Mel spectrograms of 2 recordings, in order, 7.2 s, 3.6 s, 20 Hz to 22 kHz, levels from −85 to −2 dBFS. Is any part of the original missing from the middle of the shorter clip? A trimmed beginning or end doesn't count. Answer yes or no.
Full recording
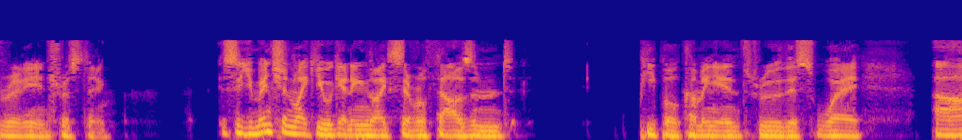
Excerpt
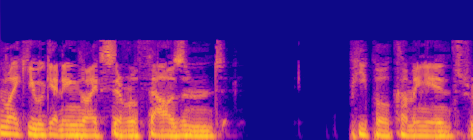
no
